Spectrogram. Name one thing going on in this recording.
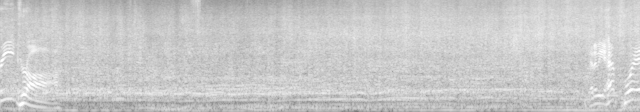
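Engines drone steadily in the distance.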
